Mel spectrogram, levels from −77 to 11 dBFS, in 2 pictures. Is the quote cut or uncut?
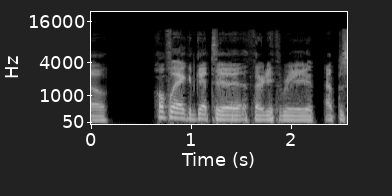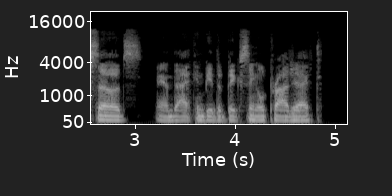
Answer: cut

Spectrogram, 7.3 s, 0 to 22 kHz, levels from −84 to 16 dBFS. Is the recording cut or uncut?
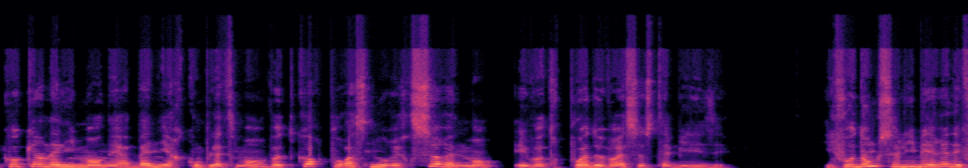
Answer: uncut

